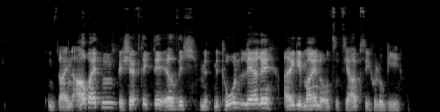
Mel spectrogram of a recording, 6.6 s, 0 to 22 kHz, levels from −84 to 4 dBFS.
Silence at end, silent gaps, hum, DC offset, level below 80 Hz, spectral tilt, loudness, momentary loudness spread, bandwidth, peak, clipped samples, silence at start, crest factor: 0.6 s; none; none; under 0.1%; -74 dBFS; -5 dB/octave; -24 LUFS; 12 LU; 16.5 kHz; -6 dBFS; under 0.1%; 0.75 s; 20 dB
